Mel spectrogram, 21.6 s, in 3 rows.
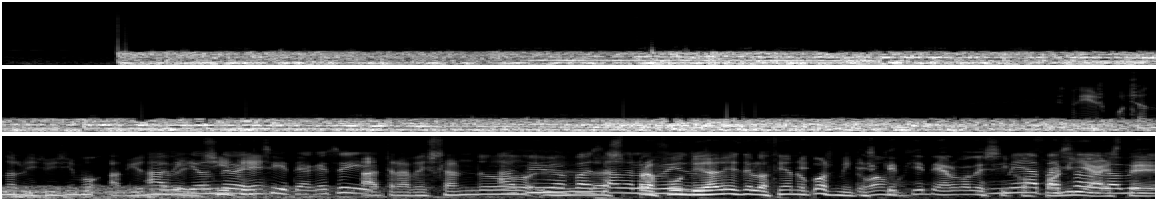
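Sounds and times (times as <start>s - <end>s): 
Antarctic underwater 'Slow Down' hydrophone low rumble: 0.7s - 17.5s
speech: 15.4s - 21.6s.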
